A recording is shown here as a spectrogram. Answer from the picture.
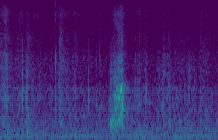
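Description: Side zipper on an ankle boot pulled up in one quick zip about halfway through, after a few light knocks of handling the boot.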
